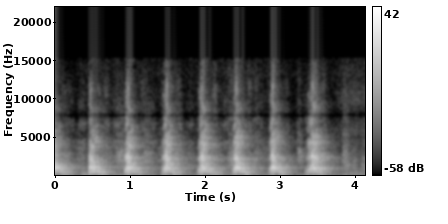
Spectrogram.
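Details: Pug barking at a watermelon, seven sharp, evenly spaced barks roughly every half second, loud and clear with little else in the background.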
